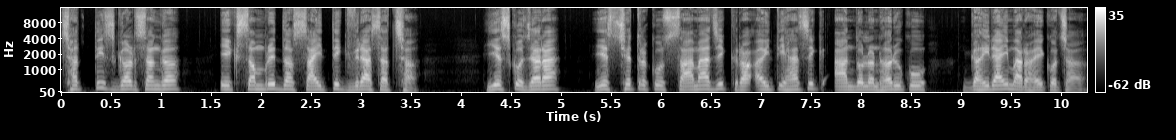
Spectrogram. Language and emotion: Nepali, neutral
